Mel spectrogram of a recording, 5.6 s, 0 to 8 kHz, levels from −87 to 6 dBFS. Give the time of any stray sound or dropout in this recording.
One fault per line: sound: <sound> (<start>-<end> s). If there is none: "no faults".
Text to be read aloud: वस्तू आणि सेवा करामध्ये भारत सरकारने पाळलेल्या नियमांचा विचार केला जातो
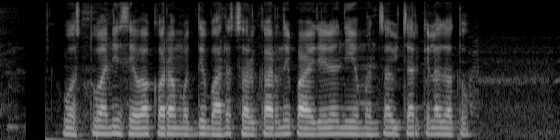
no faults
